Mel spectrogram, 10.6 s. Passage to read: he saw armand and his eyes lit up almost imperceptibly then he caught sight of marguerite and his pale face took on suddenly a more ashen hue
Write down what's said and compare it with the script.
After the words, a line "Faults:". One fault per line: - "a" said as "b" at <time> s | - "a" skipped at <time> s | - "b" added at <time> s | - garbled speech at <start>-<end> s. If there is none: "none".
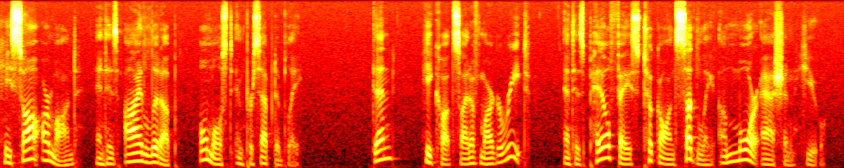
he saw armand and his eye lit up almost imperceptibly then he caught sight of marguerite and his pale face took on suddenly a more ashen hue
Faults:
- "eyes" said as "eye" at 1.6 s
